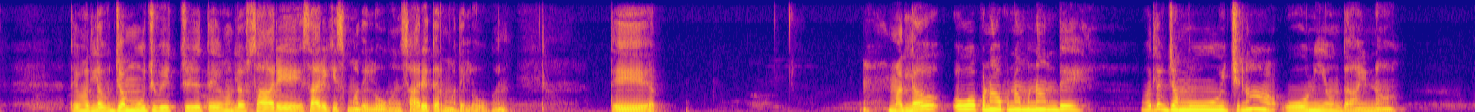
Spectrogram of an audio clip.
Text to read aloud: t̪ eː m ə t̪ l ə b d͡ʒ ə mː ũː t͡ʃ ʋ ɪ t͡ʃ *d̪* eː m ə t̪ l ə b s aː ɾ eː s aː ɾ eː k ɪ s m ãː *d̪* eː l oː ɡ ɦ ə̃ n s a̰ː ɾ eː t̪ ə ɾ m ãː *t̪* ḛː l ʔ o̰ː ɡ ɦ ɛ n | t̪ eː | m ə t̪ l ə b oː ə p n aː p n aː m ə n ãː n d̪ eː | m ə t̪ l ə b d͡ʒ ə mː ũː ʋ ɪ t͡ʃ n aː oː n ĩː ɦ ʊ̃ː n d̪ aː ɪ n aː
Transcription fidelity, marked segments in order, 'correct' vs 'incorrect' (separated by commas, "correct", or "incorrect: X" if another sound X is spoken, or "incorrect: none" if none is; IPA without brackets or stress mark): incorrect: t̪, correct, incorrect: d̪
